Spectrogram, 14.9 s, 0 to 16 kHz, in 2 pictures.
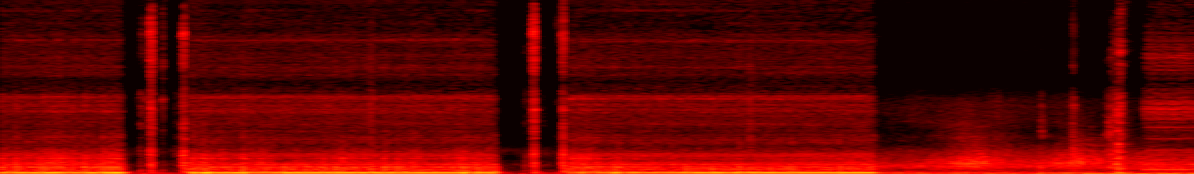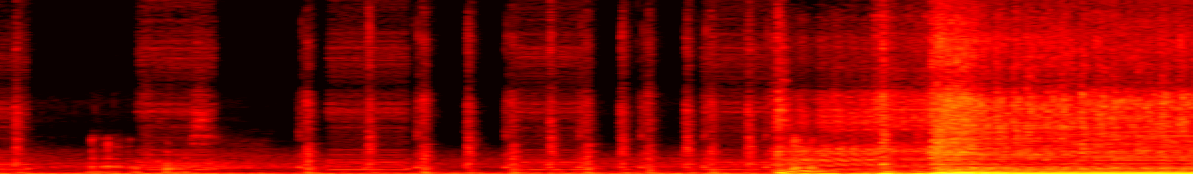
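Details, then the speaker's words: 1976 Datsun 280Z that sat four to five years after its fuel pump failed, now with fuel-system work: a long whirring crank with pauses, then it catches and roars up as fuel reaches the engine on its first start in years. "well here we go one more well that sounds like it's starting to get fuel now"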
